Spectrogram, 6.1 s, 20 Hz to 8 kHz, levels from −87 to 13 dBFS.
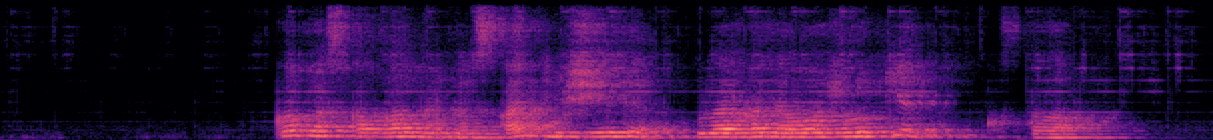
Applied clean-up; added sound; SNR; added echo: neural separator model SepFormer DNS4.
